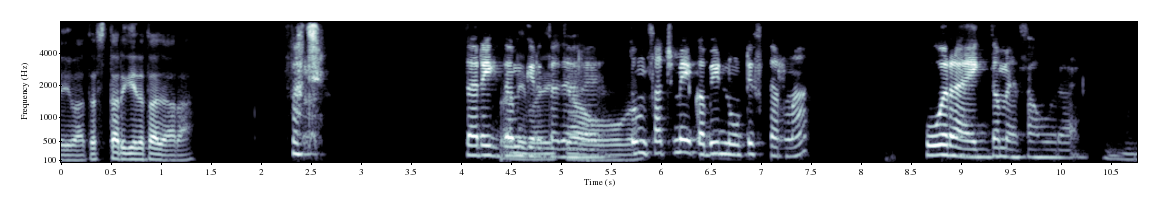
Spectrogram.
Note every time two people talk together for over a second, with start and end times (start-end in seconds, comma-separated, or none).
4.3-5.9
